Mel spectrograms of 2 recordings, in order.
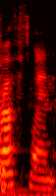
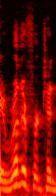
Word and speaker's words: Rutherfordton: You say Ruffton. Oh, Ruffton. Okay. It's Ruffton. If you go down there and you say Rutherfordton, they will stab you. It is. Leicester here. Yeah, it's Ruffton.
